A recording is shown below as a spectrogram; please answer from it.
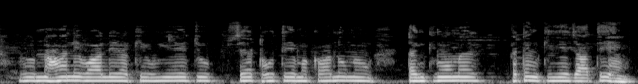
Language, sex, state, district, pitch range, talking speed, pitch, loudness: Hindi, male, Chhattisgarh, Bilaspur, 160-170 Hz, 160 wpm, 165 Hz, -14 LUFS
